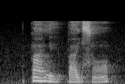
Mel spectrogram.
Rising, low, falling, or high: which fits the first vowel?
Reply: high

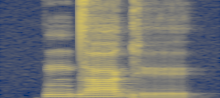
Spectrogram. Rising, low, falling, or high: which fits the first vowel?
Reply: high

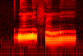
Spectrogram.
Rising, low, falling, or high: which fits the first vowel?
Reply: high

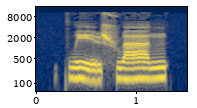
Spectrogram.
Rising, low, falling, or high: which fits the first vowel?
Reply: low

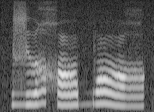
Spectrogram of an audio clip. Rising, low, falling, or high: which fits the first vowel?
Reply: rising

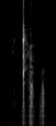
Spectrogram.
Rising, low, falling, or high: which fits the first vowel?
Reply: high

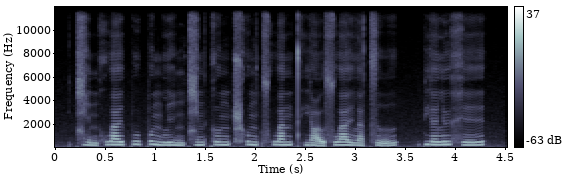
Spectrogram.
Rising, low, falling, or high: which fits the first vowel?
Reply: low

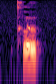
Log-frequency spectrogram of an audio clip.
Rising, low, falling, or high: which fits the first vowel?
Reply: falling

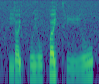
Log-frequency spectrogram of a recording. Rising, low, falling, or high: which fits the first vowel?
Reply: low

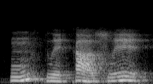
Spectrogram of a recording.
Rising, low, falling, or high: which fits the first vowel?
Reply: rising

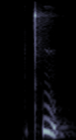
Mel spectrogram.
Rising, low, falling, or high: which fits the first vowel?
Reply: falling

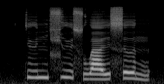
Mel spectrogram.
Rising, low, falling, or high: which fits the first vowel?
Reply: high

